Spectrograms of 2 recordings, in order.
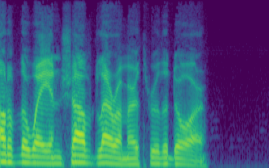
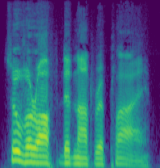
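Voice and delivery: usual speaking voice

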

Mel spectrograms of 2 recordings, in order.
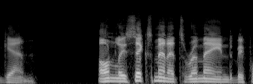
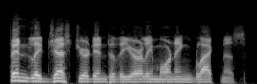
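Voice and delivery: usual speaking voice

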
